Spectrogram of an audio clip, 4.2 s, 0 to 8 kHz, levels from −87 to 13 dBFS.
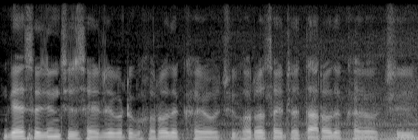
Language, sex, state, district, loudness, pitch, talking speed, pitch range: Odia, male, Odisha, Malkangiri, -19 LUFS, 105 Hz, 155 wpm, 100-110 Hz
